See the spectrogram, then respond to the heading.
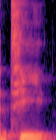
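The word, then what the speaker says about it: て: stroke so they it it is pronounced like te in telescope can you see a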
